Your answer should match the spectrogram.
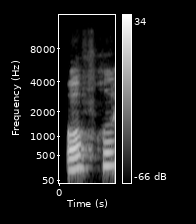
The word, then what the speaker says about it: offrent: À tous en ligne, nombre de laboratoires offrent Présent, hein, la NT ne se prononce pas.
